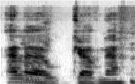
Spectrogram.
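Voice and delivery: put-on soft, restrained British accent; toned-down British. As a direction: dial the British impression right back. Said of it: "dial it back a little bit".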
